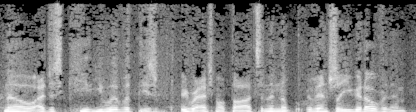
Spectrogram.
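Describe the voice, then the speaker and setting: A man's voice: a little high, fast talker, a little mellow, a little hiss or hum, low-quality recording. An American man in his twenties telling stories in a casual, self-deprecating way as a guest on a radio show. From Missouri, United States. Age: 20s. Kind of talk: casual chat, personal storytelling.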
